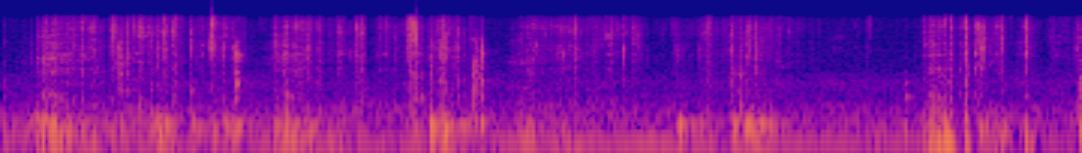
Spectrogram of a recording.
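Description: A solid, rectangular olive-green bar of soap, held in the hand, is carved with a metal utility-knife blade. The clip is a run of crisp, crunchy scraping and cutting strokes, each a bright, hissy burst over soft low thumps, with brief quieter pauses between cuts.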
